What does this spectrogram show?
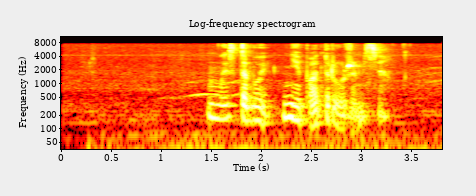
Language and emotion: Russian, neutral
